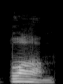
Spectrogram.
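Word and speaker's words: Blame!: hell is it called Blom it's spelled blame b m with an exclamation point but they pronounce it Blom for some reason I don't know why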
